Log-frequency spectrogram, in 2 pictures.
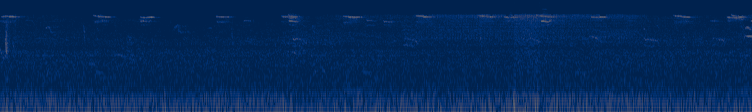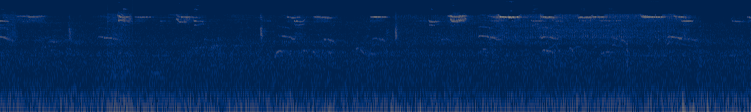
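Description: Birds chirping and whistling in short, scattered calls over a steady low hum, with a brief bump about a third of the way in and another near the end.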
